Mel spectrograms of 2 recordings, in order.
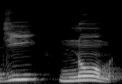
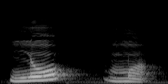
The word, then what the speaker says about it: gnome: यहाँ देखिए जी नोम, अब कहिएगा बहुत लोग जो है जीनोम पढ़ लेता है, देखिए GNOME जी नो मो, तो जीनोम पढ़ना क्या है दोस्तों, गलत है। जीनोम नहीं पढ़ेंगे क्योंकि जी जो है साइलेंट रखेंगे, एन ओ से होता है नो, एन से होता है ना, ओ से ओ की मात्रा, एम से होता है म, तो क्या पढ़ेंगे नोम, तो जीनोम, ठीक है।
